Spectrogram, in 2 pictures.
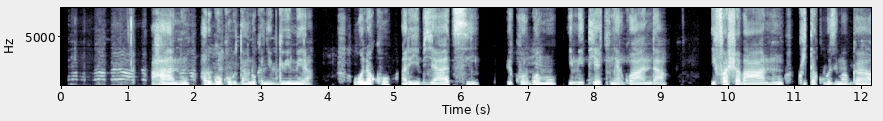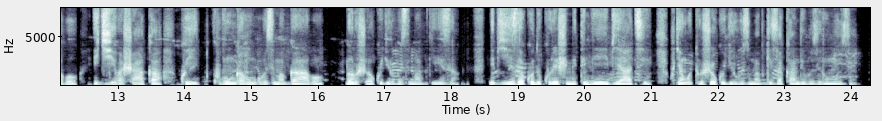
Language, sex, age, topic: Kinyarwanda, male, 18-24, health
